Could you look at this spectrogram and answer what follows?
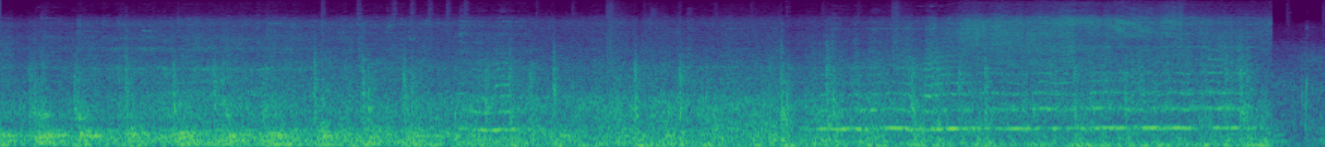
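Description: An Inca Rail passenger train from Cusco rolls over a rusty bridge along the Urubamba River, with a continuous loud rumble and clatter and sustained horn tones in the second half.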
